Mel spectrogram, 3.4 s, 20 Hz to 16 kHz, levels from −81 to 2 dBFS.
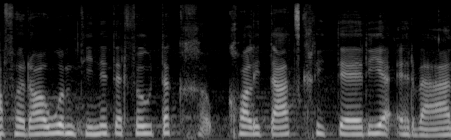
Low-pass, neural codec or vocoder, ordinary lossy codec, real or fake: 14.4 kHz; none; none; real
